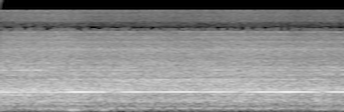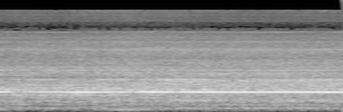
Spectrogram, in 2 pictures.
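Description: A vacuum cleaner runs with a steady loud whine and roar.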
